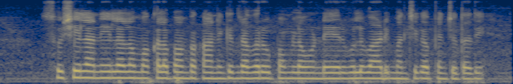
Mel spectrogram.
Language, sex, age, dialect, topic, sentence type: Telugu, male, 25-30, Telangana, agriculture, statement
